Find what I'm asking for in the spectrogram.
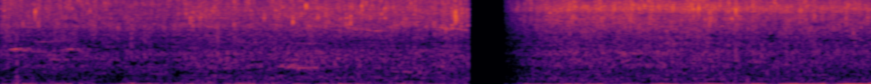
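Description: Onion and tomato sautéing in a pan for a bottle gourd and chana dal stir-fry, a steady loud hiss and sizzle broken by one brief moment of silence, with no talk.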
